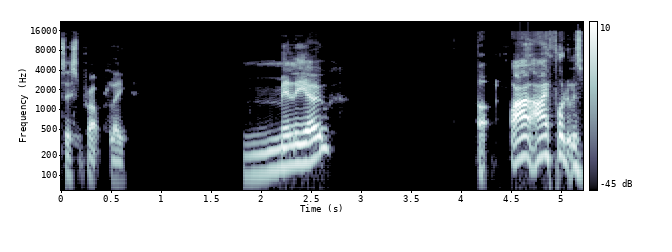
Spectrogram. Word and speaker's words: Melio: sure I bring bring this up so I pronounce this properly. Millio. I thought it was Melio, but I I'm terrible at this, right?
